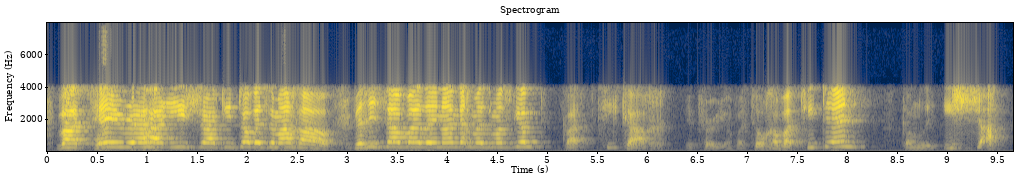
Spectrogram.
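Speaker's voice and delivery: high, loud sustained recital; forceful verse recitation. Real, not acted. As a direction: proclaim the verse at full voice.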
